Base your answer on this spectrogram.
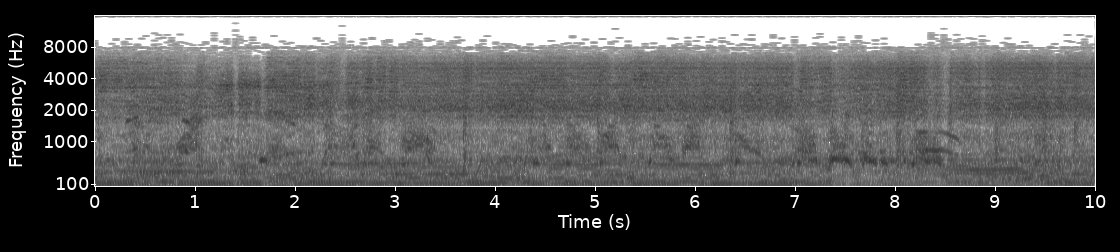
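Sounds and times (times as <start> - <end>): distorted electric guitar: 0.0 - 10.0
punk band playing live: 0.0 - 10.0.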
